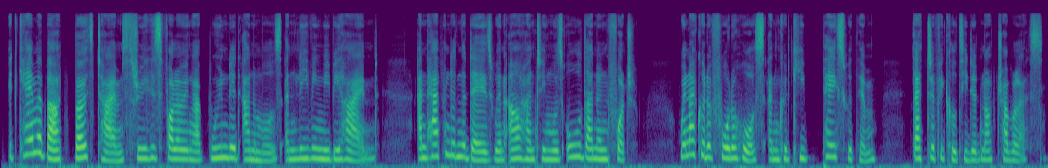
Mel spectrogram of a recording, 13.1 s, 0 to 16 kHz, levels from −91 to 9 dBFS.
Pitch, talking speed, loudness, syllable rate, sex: 215 Hz, 210 wpm, -20 LUFS, 5.6 syllables/s, female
